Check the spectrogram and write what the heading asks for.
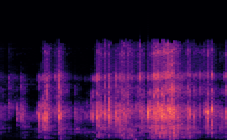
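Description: Plastic Maggi instant-noodle packet crinkling as it is pulled and torn open by hand. The crackle starts faint and grows loud from about a second in.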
